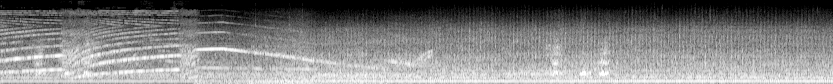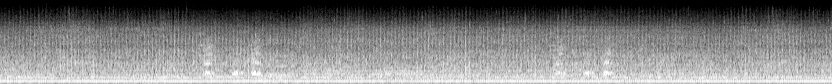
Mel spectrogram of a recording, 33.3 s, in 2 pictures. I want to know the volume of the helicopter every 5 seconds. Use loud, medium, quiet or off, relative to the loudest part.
medium, loud, loud, loud, loud, loud, loud.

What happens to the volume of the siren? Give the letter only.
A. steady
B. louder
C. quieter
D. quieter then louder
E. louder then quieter
C.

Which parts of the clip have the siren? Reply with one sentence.
You can hear the siren from 0.0 to 8.7 s.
